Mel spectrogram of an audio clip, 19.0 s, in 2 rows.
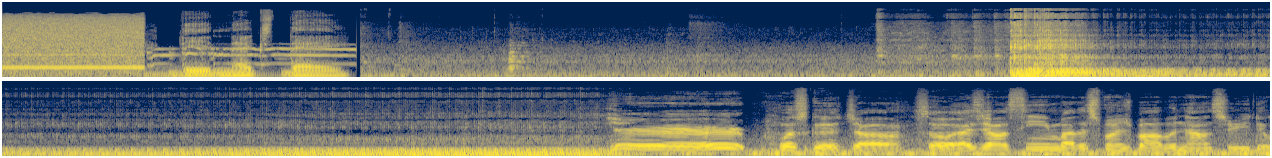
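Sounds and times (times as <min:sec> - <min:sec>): car engine revving and idling: 0:07.2 - 0:19.0.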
